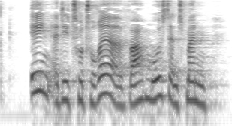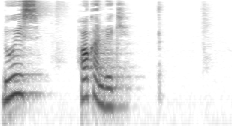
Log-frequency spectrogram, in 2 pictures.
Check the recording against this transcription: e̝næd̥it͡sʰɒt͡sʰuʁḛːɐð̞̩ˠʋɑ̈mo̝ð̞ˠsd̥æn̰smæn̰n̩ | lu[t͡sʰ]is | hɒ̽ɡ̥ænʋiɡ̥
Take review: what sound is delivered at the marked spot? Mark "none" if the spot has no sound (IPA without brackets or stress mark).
none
